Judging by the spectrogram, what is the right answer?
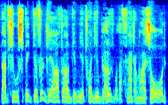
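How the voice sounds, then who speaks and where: A man's voice: fairly high pitch, quick pace, mellow, slightly rough, voice pushed up. A man voicing a blustering middle-aged soldier who threatens and chuckles as he bullies a boy. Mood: angry threatening. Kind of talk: audiobook character voice.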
